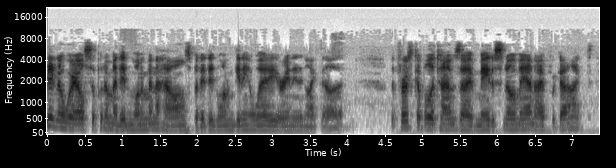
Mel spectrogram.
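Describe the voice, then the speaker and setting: Her intonation lively, a woman speaks at a fairly low pitch. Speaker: gamer doing a let's play. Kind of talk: gameplay commentary. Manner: halting.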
